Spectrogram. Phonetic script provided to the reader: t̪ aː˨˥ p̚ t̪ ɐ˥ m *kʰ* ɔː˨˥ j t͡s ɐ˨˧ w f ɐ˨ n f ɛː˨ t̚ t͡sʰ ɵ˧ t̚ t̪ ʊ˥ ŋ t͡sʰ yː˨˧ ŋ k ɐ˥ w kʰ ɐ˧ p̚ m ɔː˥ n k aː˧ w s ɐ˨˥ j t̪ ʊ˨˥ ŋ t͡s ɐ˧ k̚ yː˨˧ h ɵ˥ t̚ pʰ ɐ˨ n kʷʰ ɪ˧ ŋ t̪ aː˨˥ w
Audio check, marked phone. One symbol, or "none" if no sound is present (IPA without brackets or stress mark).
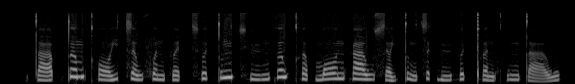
kʰ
